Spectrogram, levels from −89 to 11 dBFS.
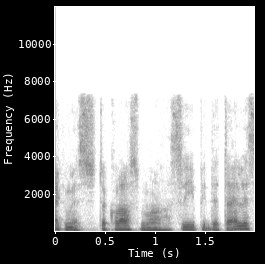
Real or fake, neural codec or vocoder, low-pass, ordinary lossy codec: fake; codec, 16 kHz, 0.4 kbps, LongCat-Audio-Codec; 7.2 kHz; MP3, 48 kbps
